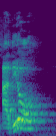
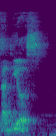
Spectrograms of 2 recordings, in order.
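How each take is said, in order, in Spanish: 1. Se dice con acento costeño ecuatoriano. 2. Se dice con acento serrano ecuatoriano. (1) "En la costa, ¿qué decimos?" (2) "En la sierra es adiós"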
